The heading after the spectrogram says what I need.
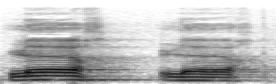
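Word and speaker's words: leurs: Por fin, si hablo de ellos, ellas, en francés se dice los tres igual, leur. Aquí hay un S que no se dice, entonces los tres se dice igual, leur.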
